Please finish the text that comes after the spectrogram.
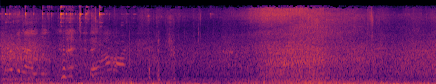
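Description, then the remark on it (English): A dog lets out a few short, high whimpering yelps in the first few seconds, over a steady wash of road traffic that swells toward the end. “Anyway, hey puppy.”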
